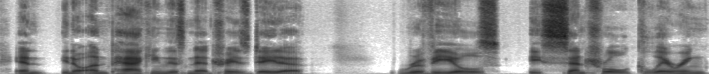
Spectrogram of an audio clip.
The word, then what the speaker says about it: NTREIS: is pronounced locally as NETTRES.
